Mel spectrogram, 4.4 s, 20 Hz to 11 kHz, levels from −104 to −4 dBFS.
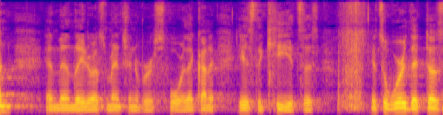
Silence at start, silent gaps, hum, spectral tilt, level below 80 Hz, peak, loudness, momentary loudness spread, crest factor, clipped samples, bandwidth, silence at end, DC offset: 0 s; none; none; -5.5 dB/octave; -74 dBFS; 0 dBFS; -20 LUFS; 13 LU; 18 dB; under 0.1%; 10.5 kHz; 0 s; under 0.1%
